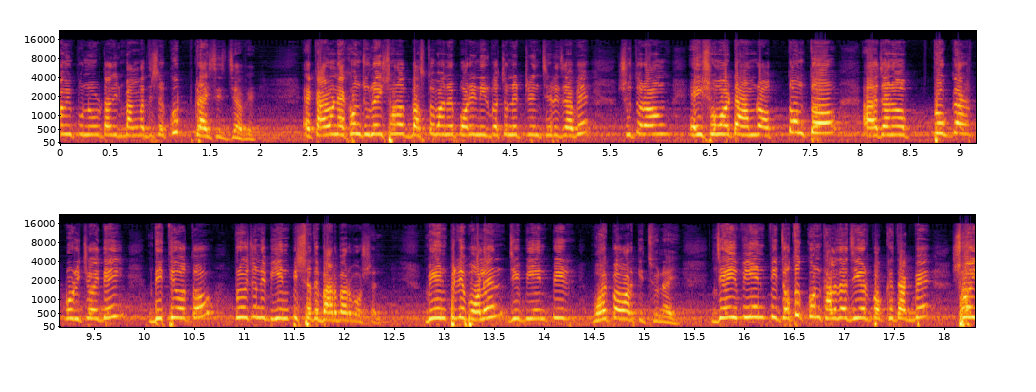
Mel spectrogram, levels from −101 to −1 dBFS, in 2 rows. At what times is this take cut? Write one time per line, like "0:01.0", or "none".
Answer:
none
